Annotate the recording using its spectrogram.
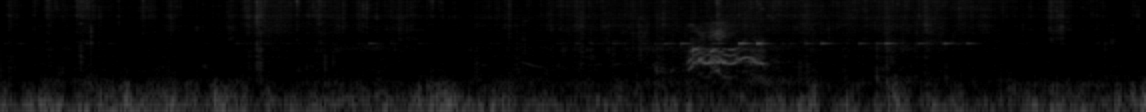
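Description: A goat herd on a rocky slope, with one goat bleating once about five seconds in, over a steady low rumble and scattered small clicks.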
